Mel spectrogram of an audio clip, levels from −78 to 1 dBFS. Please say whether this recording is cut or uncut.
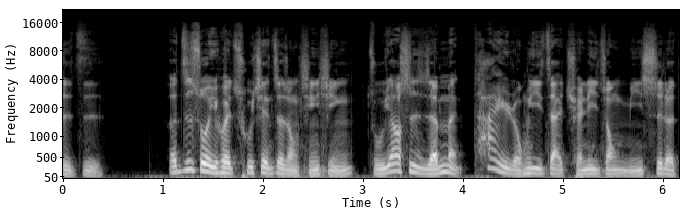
cut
